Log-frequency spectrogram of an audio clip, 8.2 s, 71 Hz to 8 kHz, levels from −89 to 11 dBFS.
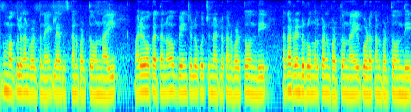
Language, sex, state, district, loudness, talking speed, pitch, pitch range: Telugu, female, Andhra Pradesh, Srikakulam, -19 LUFS, 130 wpm, 160 Hz, 155-165 Hz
